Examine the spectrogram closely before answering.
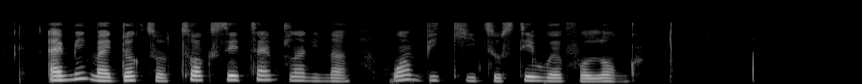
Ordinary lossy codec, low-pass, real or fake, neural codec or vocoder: none; 7.2 kHz; real; none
